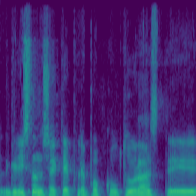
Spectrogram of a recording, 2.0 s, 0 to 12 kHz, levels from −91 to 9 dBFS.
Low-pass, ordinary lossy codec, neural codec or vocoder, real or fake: 10.8 kHz; Opus, 16 kbps; vocoder, 44.1 kHz, 128 mel bands every 512 samples, BigVGAN v2; fake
